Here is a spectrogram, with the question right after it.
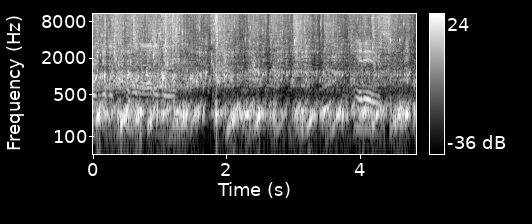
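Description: Water pours steadily out of a container in a continuous rushing, gurgling stream, loud and close, with faint voices mixed in.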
